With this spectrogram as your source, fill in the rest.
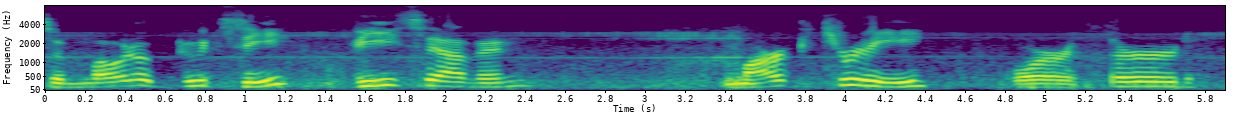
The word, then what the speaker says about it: Guzzi: It's not Guzzi, by the way. It's Guzzi, like pizza. 2 Z's are pronounced as a T.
